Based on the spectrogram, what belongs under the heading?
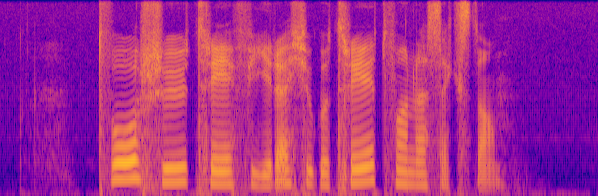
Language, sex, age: Swedish, female, 25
